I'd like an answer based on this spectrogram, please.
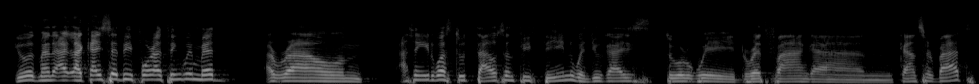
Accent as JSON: {"language": "English", "region": "Mexico City", "country": "Mexico", "said": "I'm from Mexico City"}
